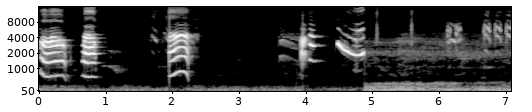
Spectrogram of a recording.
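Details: Indian ringneck parrot, said to be talking, makes a few harsh harmonic chirps and a falling, swooping whistle, followed by a steady low household hum and faint high ticking.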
